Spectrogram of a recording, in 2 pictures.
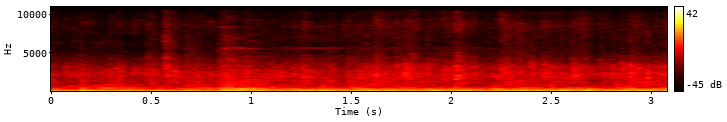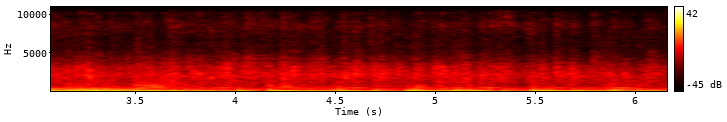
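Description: Background music with sustained low notes that change about one second in and again midway, over a fast, dense clicking rhythm.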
